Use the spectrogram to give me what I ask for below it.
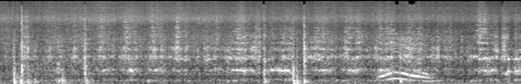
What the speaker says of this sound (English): Now we're gonna saute that a little more.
